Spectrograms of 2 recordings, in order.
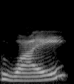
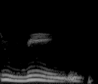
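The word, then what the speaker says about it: wie: is V in German it is not y it is V if you will pronounce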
